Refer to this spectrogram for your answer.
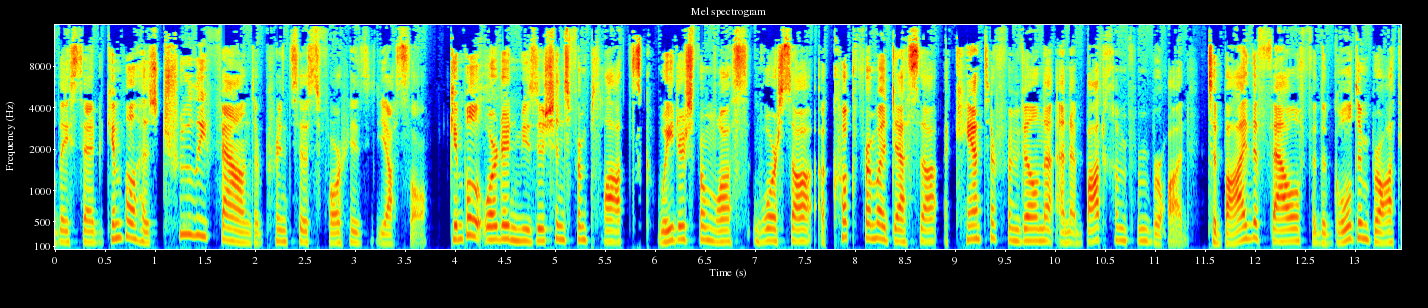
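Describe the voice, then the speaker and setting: A woman tells an old folk tale with expressive, lively storytelling. Her voice sits at a middle pitch, and the sound is very dry and close, with no room around it. It feels like a host reading to her listeners. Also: no echo.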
